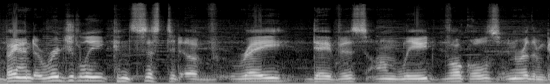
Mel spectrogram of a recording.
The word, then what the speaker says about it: Davies: For the longest time, I pronounced the last name as Davies, as most American fans probably have, but in their native England, it is Davis.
